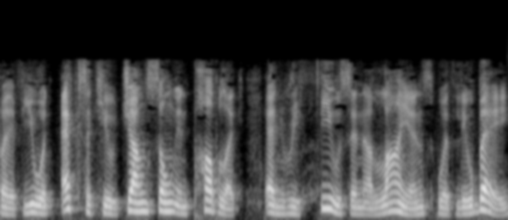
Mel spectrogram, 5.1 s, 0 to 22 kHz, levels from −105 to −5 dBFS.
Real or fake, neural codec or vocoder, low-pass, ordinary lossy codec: real; none; 7.2 kHz; MP3, 48 kbps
